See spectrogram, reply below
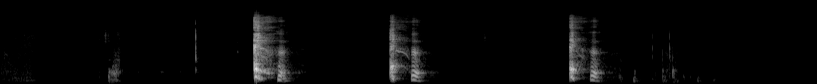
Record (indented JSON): {
  "three_cough_length": "8.2 s",
  "three_cough_amplitude": 29204,
  "three_cough_signal_mean_std_ratio": 0.17,
  "survey_phase": "alpha (2021-03-01 to 2021-08-12)",
  "age": "65+",
  "gender": "Female",
  "wearing_mask": "No",
  "symptom_none": true,
  "smoker_status": "Never smoked",
  "respiratory_condition_asthma": false,
  "respiratory_condition_other": false,
  "recruitment_source": "REACT",
  "submission_delay": "2 days",
  "covid_test_result": "Negative",
  "covid_test_method": "RT-qPCR"
}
